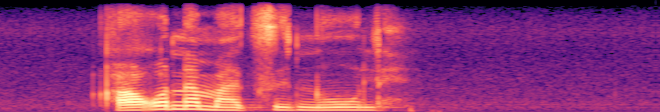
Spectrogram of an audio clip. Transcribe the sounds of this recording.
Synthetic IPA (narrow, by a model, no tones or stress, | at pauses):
ɣaɣʊnamat͡sʼɪnʊːlɛ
